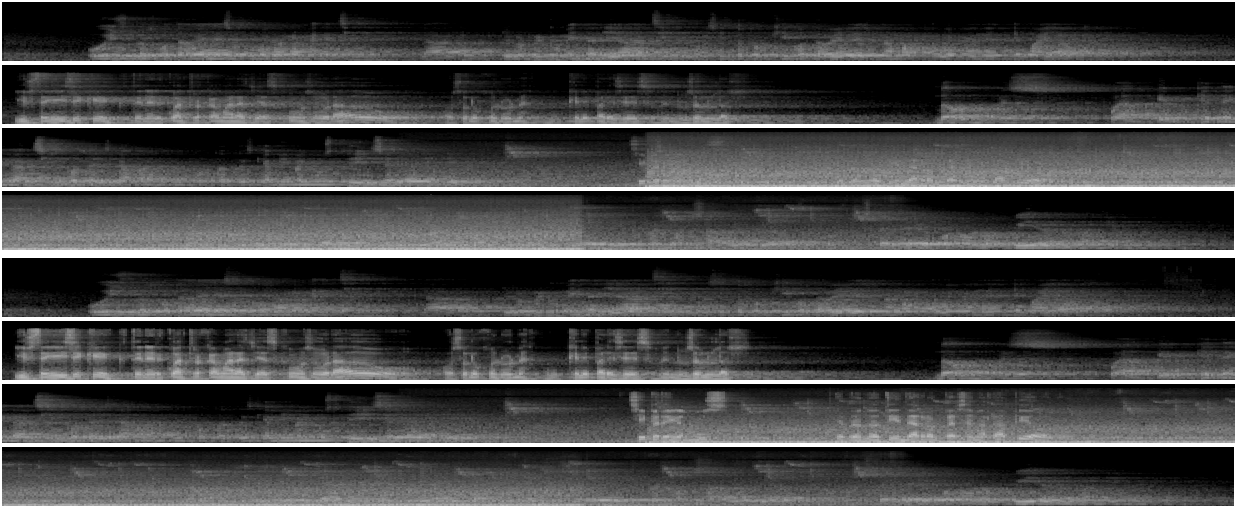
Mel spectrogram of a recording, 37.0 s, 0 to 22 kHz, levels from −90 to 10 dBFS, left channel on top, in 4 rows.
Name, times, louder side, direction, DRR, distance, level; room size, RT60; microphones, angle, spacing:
voice 1, 0.7-2.7 3.1-8.1 16.2-17.1 17.6-22.0 23.3-24.2 29.1-36.2, left 1 dB, 25° left, -4 dB, 1.9 m, -35 dB
voice 2, 9.3-14.8 23.2-23.9 24.7-26.6, right 5 dB, 70° right, 16 dB, 0.4 m, -27 dB
sound 1, 21.4-34.5, equal, 5° right, 1.3 m, -43 dB
sound 2, 23.3-32.1, left 4 dB, 50° left, 0.4 m, -23 dB
15.5 x 10.5 x 5.6 m, 3.0 s
head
